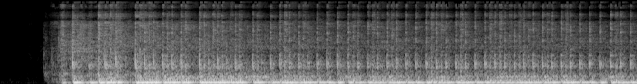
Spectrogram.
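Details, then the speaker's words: Home-built old-school BSA twin-cylinder chopper, carburetor or ignition suspected, owner checking throttle slides one at a time: kicks over into a lumpy, stumbling beat as one cylinder fails to keep up; misfire on one cylinder. "It's like one cylinder is doing fine and the other cylinder is not keeping up. So, I've got I've got one cylinder affected by what's going on here."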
